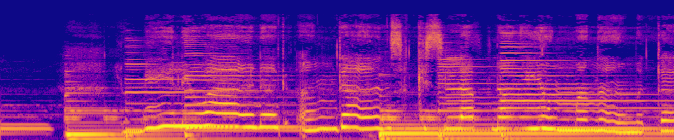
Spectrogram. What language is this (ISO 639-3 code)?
tha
